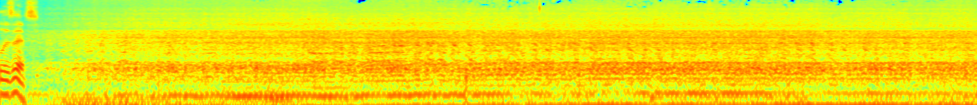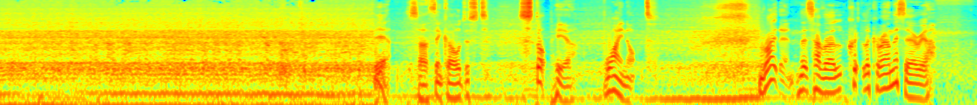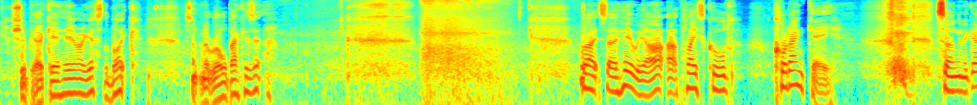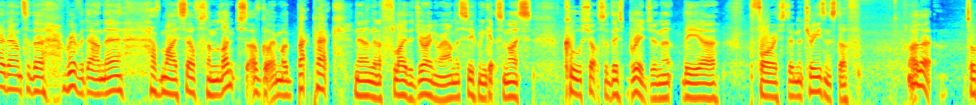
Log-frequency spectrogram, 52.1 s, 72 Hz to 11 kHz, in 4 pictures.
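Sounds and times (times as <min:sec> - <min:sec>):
motorcycle engine running at low revs: 0:00.0 - 0:25.0
heavy breath out: 0:22.3 - 0:23.1, 0:30.6 - 0:33.8.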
